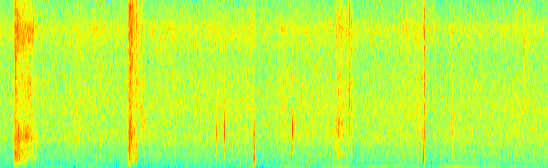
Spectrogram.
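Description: Footsteps on a forest floor: a loud crunch just after the start, then sharp cracks and snaps of twigs underfoot roughly every second, over a steady low hum.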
